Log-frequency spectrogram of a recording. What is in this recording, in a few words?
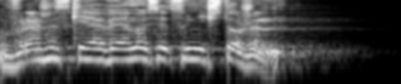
Speech Destroy Enemy Aircarrier, RU; World Of Warships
